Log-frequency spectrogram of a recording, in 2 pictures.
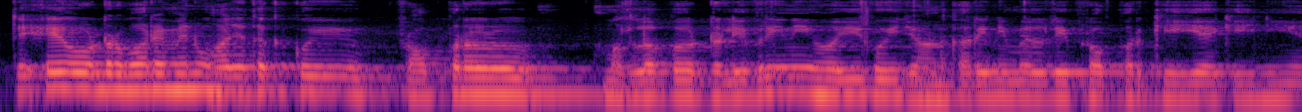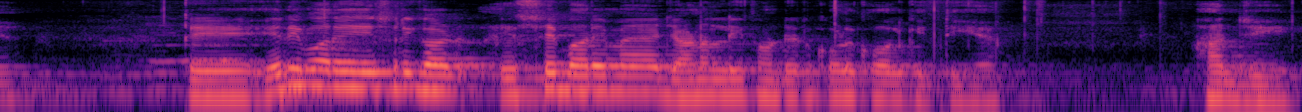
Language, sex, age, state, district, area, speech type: Punjabi, male, 30-45, Punjab, Kapurthala, urban, read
